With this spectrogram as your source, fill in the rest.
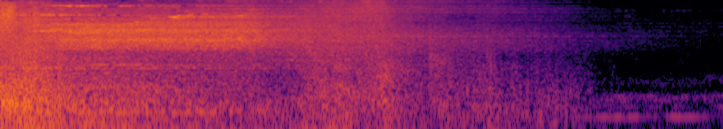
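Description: A triumphant game fanfare plays and fades.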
